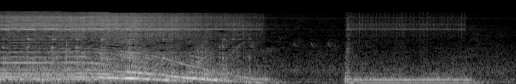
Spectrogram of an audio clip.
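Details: Rewound QS outrunner motor on a Kelly controller, at full throttle after reordering the hall wires: the whine falls smoothly, then holds a steady, even hum at the correct 1300 rpm, down from 2200 rpm, with no roughness or cogging.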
